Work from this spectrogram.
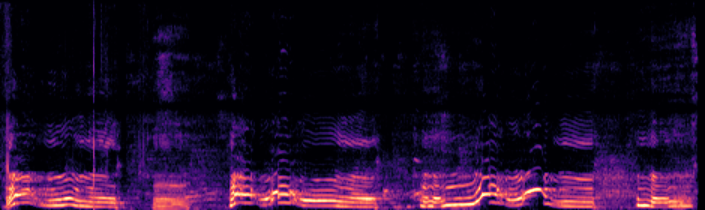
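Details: A Vizsla dog gives a run of high, wavering whines and yelps, each lasting half a second to a second. Its pitch swoops up and down through five or six cries in under five seconds, with a quiet background.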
